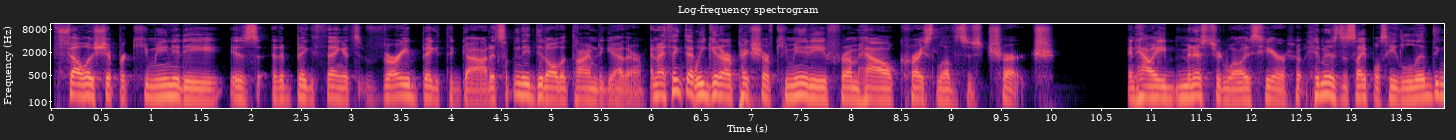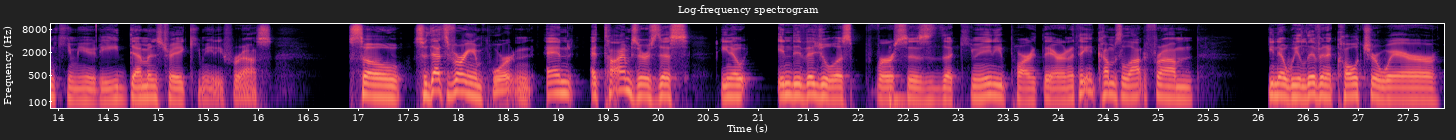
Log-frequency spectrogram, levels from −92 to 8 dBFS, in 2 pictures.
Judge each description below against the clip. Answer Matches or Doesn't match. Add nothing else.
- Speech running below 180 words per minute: Doesn't match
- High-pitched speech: Doesn't match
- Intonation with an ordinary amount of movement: Matches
